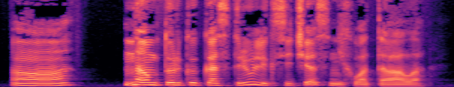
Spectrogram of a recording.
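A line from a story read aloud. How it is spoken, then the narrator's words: Carefree laugh. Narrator (Russian): беспечно рассмеялась Марина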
